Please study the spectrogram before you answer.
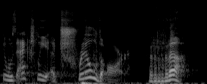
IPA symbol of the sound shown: r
